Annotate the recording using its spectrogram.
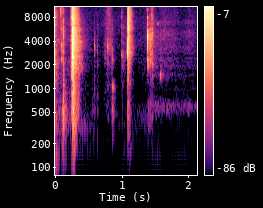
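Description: Tarot cards being handled: a few short, sharp snaps and taps as cards are drawn and laid down, the loudest just after the start and two lighter ones about a second in.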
